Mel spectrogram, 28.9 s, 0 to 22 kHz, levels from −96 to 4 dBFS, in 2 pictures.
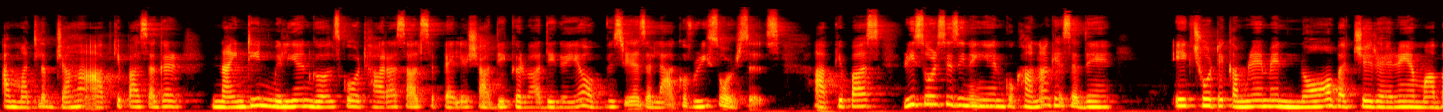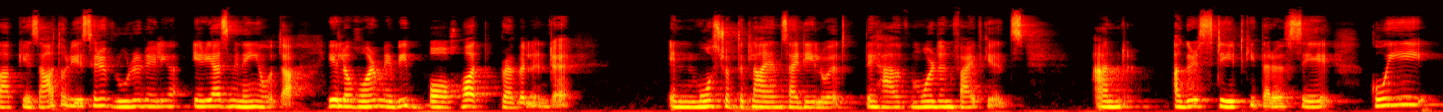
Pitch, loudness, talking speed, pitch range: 200 Hz, -27 LUFS, 180 wpm, 190-215 Hz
